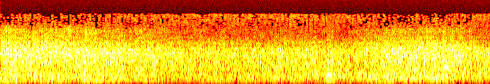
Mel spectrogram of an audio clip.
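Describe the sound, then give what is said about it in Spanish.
A vehicle driving along a road, heard as a steady, even engine and road rumble that stays at a constant, moderate level throughout. “Más tarde el vehículo continúa avanzando por la carretera.”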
